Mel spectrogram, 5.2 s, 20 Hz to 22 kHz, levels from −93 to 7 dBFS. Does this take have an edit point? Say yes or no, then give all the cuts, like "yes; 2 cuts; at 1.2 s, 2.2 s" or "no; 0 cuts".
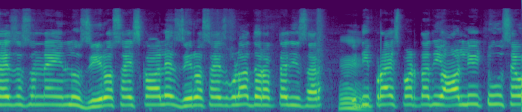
no; 0 cuts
